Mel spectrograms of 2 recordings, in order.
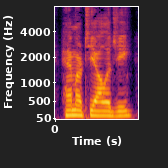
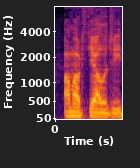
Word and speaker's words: hamartiology: For example, theology, angelology, eschatology, end times, anthropology, study of man, hamartiology, or amartiology, depending if you're using the Greek pronunciation, the study of sin,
